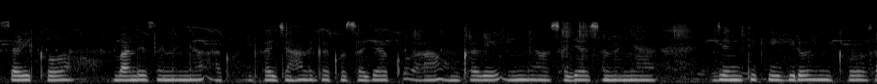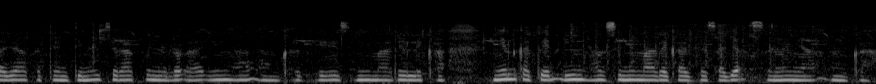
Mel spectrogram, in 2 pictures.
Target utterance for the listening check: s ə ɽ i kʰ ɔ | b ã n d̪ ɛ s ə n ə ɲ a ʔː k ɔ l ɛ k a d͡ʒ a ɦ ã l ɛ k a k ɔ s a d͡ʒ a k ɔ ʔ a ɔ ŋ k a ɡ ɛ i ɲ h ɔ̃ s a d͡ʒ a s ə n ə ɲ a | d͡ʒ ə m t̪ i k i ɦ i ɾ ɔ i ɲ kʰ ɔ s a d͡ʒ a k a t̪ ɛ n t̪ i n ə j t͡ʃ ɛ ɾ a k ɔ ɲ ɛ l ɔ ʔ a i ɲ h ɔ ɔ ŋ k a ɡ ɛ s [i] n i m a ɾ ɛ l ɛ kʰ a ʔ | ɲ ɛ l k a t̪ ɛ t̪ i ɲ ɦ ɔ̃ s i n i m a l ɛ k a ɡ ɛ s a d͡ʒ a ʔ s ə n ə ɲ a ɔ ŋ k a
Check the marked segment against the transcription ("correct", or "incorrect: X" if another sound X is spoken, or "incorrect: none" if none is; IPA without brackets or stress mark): correct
